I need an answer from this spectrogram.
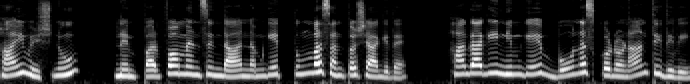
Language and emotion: Kannada, happy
